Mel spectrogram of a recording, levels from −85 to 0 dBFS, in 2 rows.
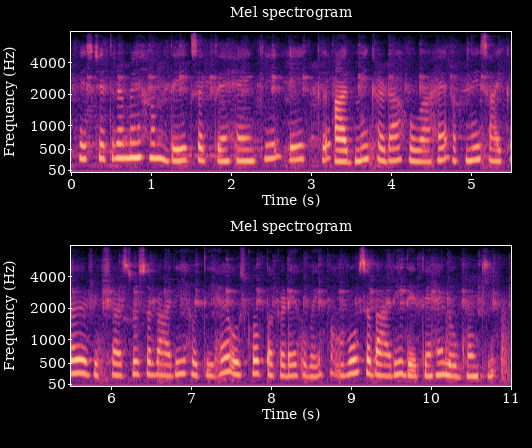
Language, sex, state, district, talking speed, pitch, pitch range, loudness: Hindi, female, Bihar, Gaya, 160 wpm, 255 Hz, 240-280 Hz, -17 LUFS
